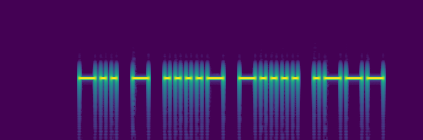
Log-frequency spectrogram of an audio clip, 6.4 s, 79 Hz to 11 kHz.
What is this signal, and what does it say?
Morse code, heard as a keyed tone, about 15 wpm, 700 Hz. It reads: DT46J
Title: Five Challenging Letter-Number Combinations 15wpm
